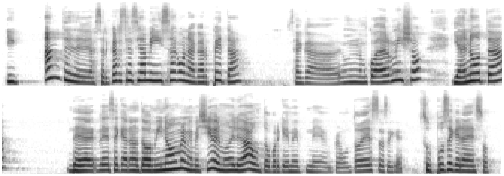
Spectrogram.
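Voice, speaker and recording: A woman with an Argentine Spanish accent preaching a sermon, telling a personal story in a lively, conversational way. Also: high-pitched, normal speed.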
